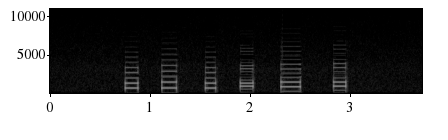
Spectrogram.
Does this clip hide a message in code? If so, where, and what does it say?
Yes: DTMF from 0.8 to 3.0 s, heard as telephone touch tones, dialled by hand, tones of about 150 ms. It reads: 23209#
